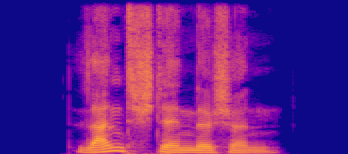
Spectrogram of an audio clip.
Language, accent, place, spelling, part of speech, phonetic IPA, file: German, Germany, Berlin, landständischen, adjective, [ˈlantˌʃtɛndɪʃn̩], De-landständischen.ogg
- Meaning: inflection of landständisch: 1. strong genitive masculine/neuter singular 2. weak/mixed genitive/dative all-gender singular 3. strong/weak/mixed accusative masculine singular 4. strong dative plural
